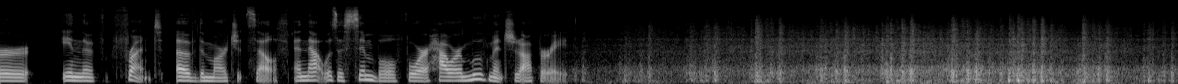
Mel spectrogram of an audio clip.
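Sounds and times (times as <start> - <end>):
speech: 0.0 - 6.0
train rolling along rails with low rumble: 5.3 - 11.7
train wheels clickety-clack over track joints: 5.7 - 11.7.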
